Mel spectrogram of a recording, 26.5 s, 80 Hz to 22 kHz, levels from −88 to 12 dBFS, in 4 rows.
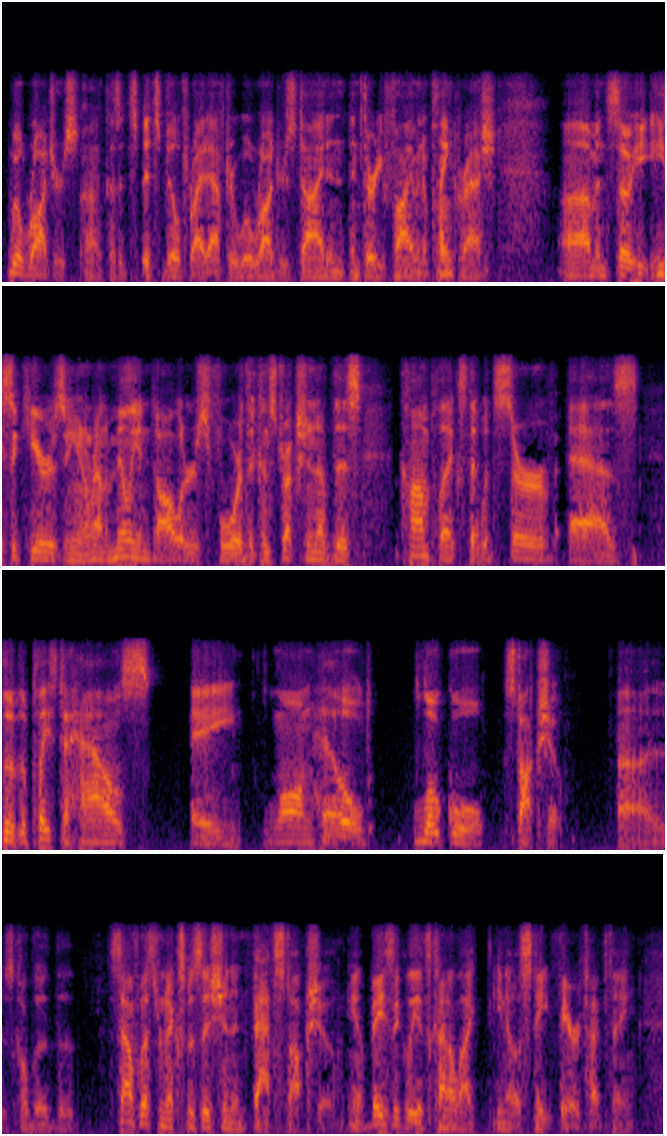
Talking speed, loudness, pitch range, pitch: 175 wpm, -21 LUFS, 90-105 Hz, 95 Hz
